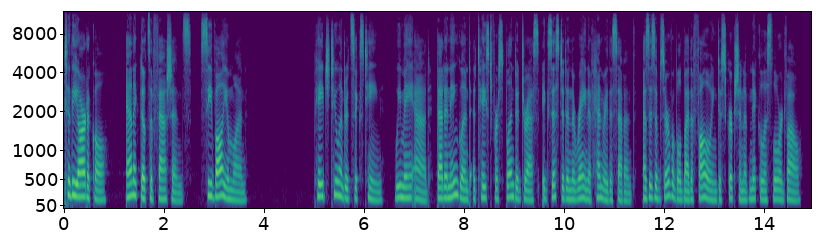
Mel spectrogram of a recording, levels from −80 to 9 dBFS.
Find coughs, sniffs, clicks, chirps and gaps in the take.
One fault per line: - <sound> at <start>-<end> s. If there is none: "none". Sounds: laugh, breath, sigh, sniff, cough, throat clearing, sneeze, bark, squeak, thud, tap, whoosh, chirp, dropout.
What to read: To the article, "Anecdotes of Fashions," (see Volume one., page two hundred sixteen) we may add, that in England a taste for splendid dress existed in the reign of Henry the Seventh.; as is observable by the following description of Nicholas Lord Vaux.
none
